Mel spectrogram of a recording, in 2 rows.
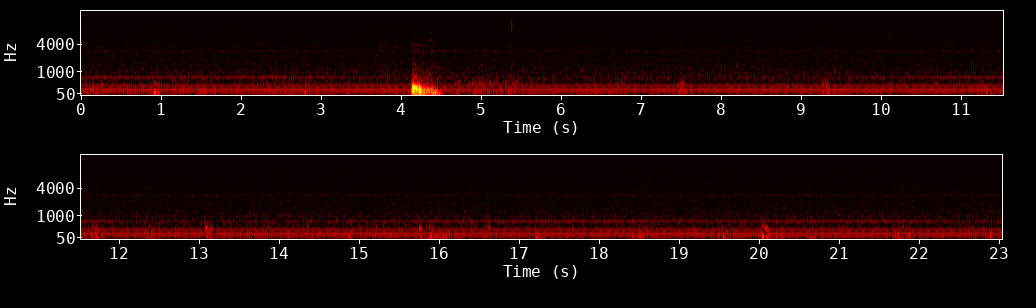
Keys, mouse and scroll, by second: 0.1 click, 0.6 middle click, 0.9 g, 2.4 shift+middle click, 2.5 scroll down 1, 2.6 shift+middle click, 3.6 shift+middle click, 3.9 middle click, 4.7-5.5 ctrl+z, 5.7 ctrl+z, 5.8 middle click, 6.0-6.7 scroll up 2, 6.7 ctrl+click, 6.8 middle click, 7.5 g, 8.7 click, 9.3 g, 10.2 middle click, 10.6 click, 11.7 g, 12.4 scroll down 2, 12.5 middle click, 13.1 g, 13.9 shift+middle click, 14.3 scroll up 1, 14.4 shift+middle click, 14.8 click, 15.3 shift+middle click, 15.8 g, 16.6 g, 17.4 click, 18.6 scroll up 2, 18.7 shift+middle click, 19.1 click, 19.5 scroll down 2, 19.6 shift+middle click, 20.0 g, 20.9 scroll down 1, 21.0 shift+middle click, 21.3 shift+middle click, 21.5 shift+middle click, 21.8-22.3 scroll down 3, 21.9 shift+middle click, 22.3 middle click.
